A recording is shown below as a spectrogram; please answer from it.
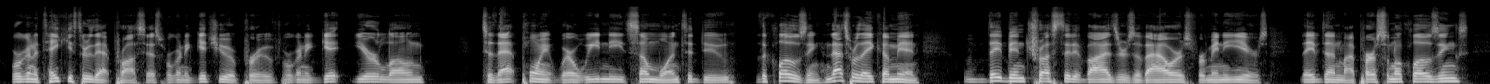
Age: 30-49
